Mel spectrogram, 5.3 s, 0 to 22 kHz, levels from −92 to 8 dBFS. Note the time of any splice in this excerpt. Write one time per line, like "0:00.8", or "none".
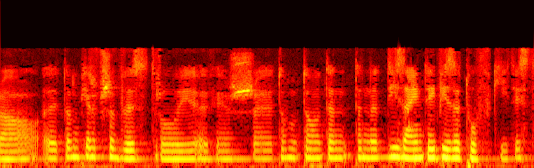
0:02.8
